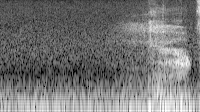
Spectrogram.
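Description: A narrator's pause: low room hiss, then a soft intake of breath about a second and a half in, just before speaking again.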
